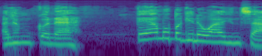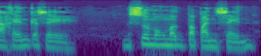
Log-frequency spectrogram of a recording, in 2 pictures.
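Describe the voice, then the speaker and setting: Cocky filipino playboy, real high voice, all over the place, dry sound, mocking radio drama. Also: male voice, lively intonation, unhurried, dry recording. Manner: arrogant, mocking. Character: cocky, indignant young womanizer, sneering and taunting.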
